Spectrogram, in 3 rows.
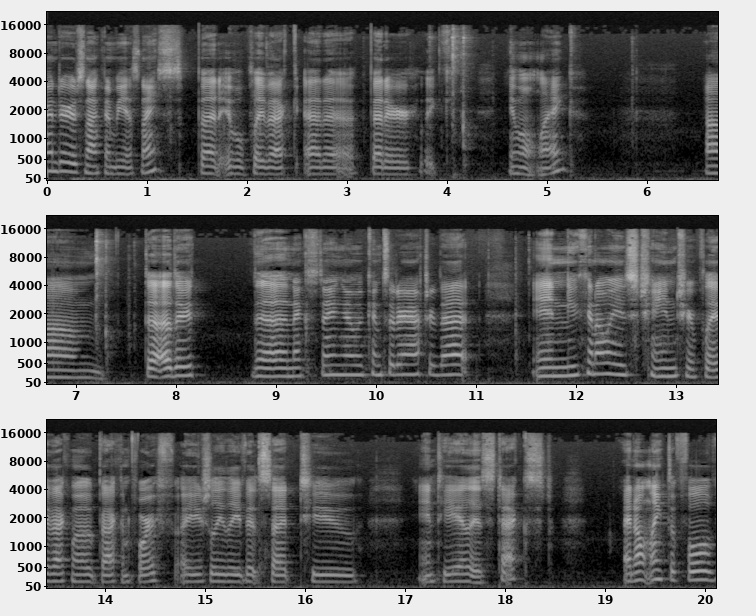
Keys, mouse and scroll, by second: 4.2 click, 4.5 Return, 7.3 Return, 11.7 click.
